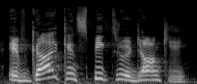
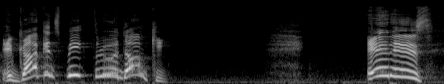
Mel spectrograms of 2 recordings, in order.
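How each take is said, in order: First: Said in the usual way. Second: Much higher, incredulous-sounding emphasis; emphatic exclamation. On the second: Real, not acted. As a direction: drive the point home at a high pitch. Repeats point in raised emphatic voice.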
